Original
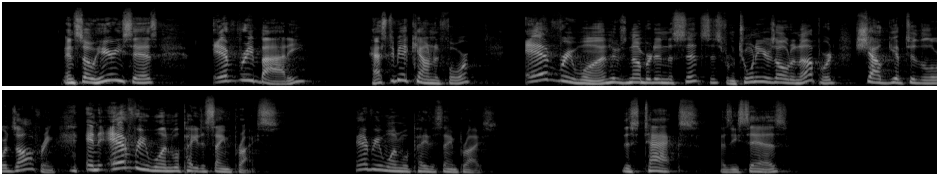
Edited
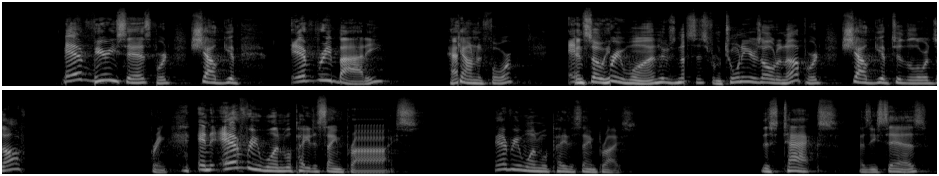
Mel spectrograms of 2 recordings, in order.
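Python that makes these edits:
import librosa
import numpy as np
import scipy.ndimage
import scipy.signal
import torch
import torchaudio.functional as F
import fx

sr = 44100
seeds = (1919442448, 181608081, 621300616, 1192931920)

y = fx.edit(x, sr, fx.swap(start_s=0.64, length_s=0.35, other_s=5.3, other_length_s=0.29),
    fx.cut(start_s=3.78, length_s=0.35),
    fx.cut(start_s=6.33, length_s=0.63),
    fx.duplicate(start_s=8.2, length_s=0.84, to_s=1.61),
    fx.insert_silence(at_s=9.72, length_s=1.26),
    fx.stutter(start_s=11.76, slice_s=0.03, count=10), tone=tone)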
